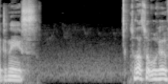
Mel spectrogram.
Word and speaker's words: Denise: a little dry and tells people that it's perhaps pronounced Denis in order to sound a little bit more sophisticated, but her name is actually Denise.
